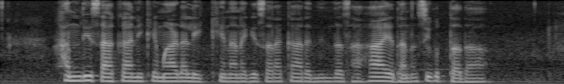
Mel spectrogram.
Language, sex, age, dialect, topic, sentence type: Kannada, male, 18-24, Coastal/Dakshin, agriculture, question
